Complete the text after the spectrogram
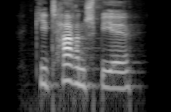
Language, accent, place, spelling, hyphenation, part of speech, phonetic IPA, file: German, Germany, Berlin, Gitarrenspiel, Gi‧tar‧ren‧spiel, noun, [ɡiˈtaʁənˌʃpiːl], De-Gitarrenspiel.ogg
- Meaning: guitar playing, guitar play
